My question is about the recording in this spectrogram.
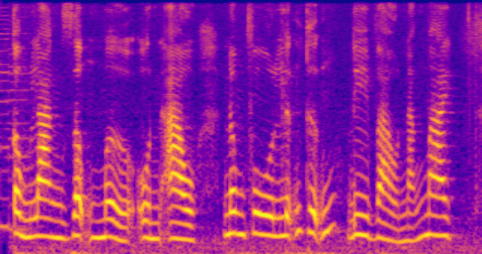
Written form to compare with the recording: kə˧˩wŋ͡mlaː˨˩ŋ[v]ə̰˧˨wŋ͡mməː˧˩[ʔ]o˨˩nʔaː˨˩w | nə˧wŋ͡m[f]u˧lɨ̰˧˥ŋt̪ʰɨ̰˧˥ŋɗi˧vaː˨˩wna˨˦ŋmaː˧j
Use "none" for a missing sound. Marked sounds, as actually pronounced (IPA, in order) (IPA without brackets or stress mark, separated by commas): z, ʔ, f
